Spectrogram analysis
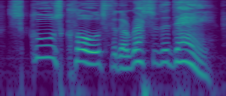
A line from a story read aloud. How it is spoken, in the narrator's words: In the excitement of the moment, the teacher yelled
